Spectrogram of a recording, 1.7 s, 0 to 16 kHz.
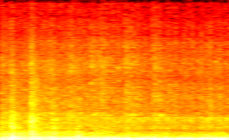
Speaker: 2 days in a row. 2 days in a row. Runs sweet. It does. 250 cubic inch inline 6.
